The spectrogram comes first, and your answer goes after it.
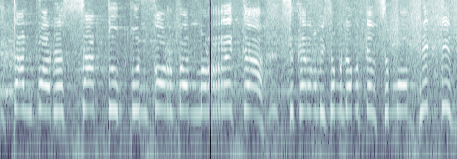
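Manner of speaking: fighting game announcer. Acted. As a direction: yell the wipe out like a climax. Co-caster erupts at team wipe.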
